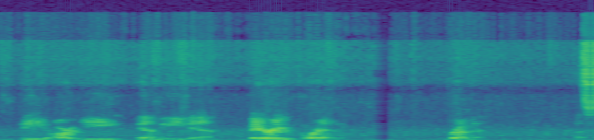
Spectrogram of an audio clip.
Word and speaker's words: Bremen: Barry Brennan, Bremen.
